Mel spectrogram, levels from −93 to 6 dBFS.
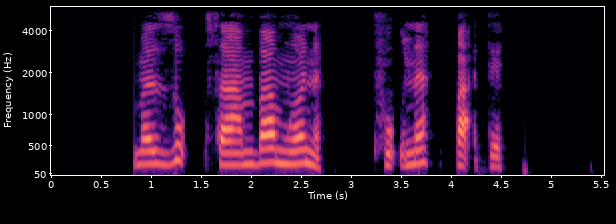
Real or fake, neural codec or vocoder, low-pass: real; none; 5.4 kHz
